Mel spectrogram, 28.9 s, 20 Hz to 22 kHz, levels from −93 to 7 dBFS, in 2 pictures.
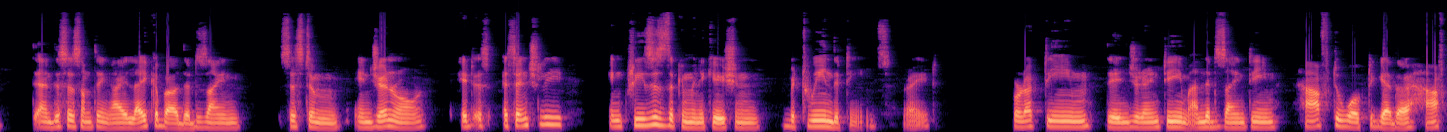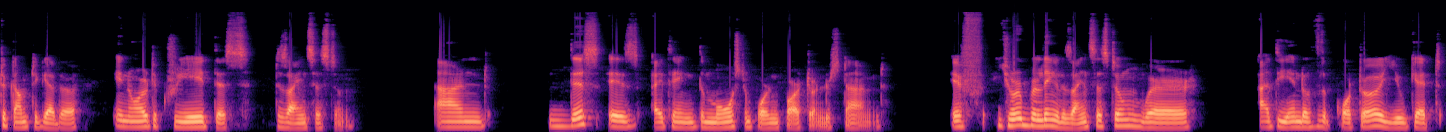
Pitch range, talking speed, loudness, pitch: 120-140 Hz, 150 wpm, -15 LUFS, 130 Hz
